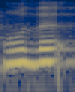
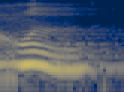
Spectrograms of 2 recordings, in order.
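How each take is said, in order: First: The final consonant stops with a bouncing release. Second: The final consonant flows smoothly without stopping. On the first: The speaker calls it wrong. "jangan dipantulin. Bukan ud" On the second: The speaker calls it right. "ini zal suaranya rakhawah, mengalir ya"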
